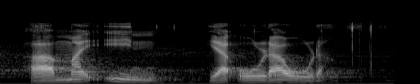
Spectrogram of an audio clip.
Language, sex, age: Venda, male, 26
